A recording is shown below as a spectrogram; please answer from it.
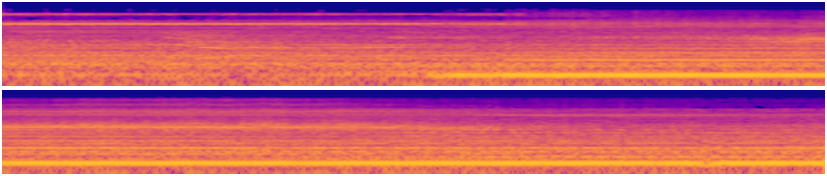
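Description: Experimental synthesizer drone music made of steady, layered tones. A high whining tone fades out about three and a half seconds in, just as a deep low drone comes in and holds. A wavering higher tone enters around the middle.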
